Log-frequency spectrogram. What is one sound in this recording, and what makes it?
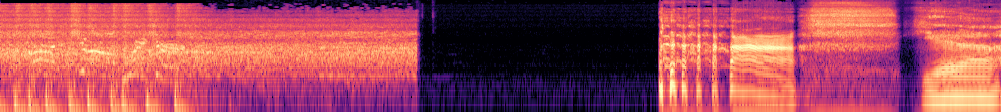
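A man laughs close to a microphone.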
